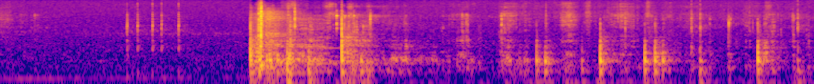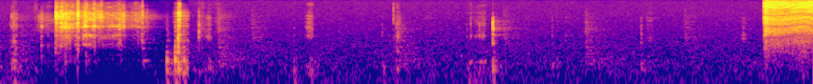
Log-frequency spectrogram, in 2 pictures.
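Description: Clatter and knocks of metal bar clamps being handled and tightened on a wooden glue-up, with a brief scraping rush around the middle. Near the end comes a short loud hiss from an aerosol can of CA glue accelerator being sprayed.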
